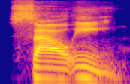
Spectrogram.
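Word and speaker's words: Samhain: So, Halloween, as y'all know, Halloween is uh Sam Hayne. Now, the way it would have been pronounced is sawing. Okay, sawing. But because I don't feel like doing all that, we're just going to say Sam Hayne.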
